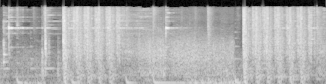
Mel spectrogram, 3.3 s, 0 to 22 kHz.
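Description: M2A1 .50 caliber heavy machine gun firing on full automatic, loud rapid bursts of heavy thudding shots at close range with brief gaps between strings, no voices.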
